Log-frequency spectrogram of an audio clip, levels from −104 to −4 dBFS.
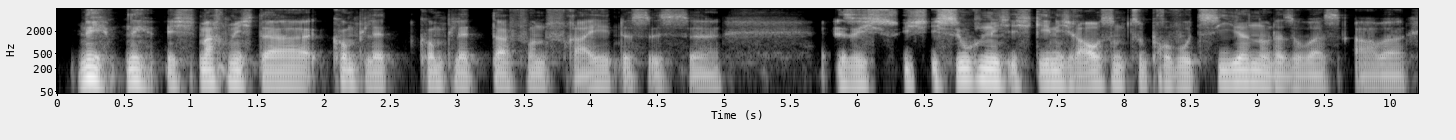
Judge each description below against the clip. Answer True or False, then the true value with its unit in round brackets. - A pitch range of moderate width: True (3.8 semitones)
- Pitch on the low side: True (80 Hz)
